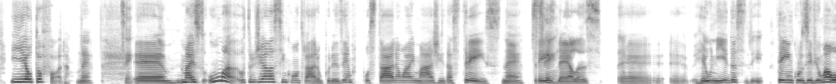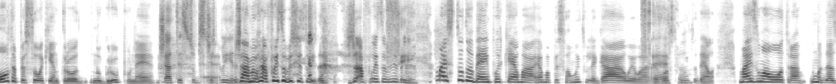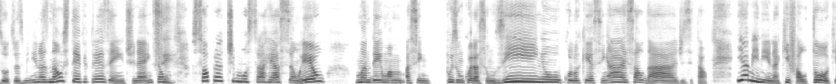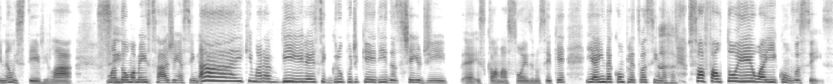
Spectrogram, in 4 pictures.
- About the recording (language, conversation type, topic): Portuguese, advice, Como você tem sentido a pressão para manter uma aparência perfeita nas redes sociais?
- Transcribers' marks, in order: laugh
